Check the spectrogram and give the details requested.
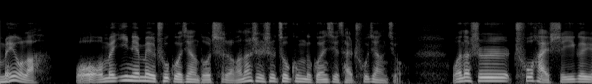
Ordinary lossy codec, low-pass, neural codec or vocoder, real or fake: none; 7.2 kHz; codec, 16 kHz in and 24 kHz out, 0.4 kbps, LongCat-Audio-Codec, two codebook decoder; fake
